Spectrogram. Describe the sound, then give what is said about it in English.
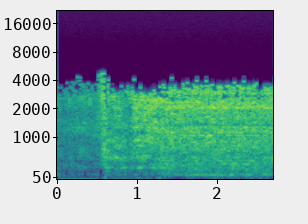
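A boat engine turns over with a brief burst, then catches and settles into a loud, steady roar that continues without pause. Nobody speaks. “Try the engine now.”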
